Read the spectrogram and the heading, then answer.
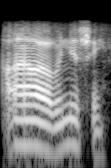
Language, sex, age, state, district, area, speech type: Kashmiri, male, 30-45, Jammu and Kashmir, Baramulla, rural, conversation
